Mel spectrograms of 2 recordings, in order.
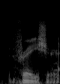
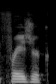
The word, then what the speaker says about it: Fraser: it is clearly F R A S E R and yeah, pronounced yeah. Fraser. Right. Not not Frasier Crane from from the great sitcom Frasier.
